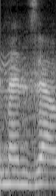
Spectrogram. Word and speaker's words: Menzel: You said it nice, Idina, and I like to say Menzel. It sounds like oil.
